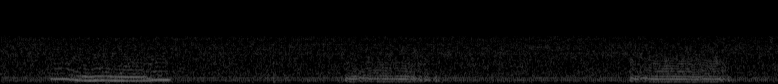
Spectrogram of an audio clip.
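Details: Domestic cat snoring while asleep indoors, three slow, low, rumbling breaths a few seconds apart, each a soft wavering hum, over a steady quiet background hiss.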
